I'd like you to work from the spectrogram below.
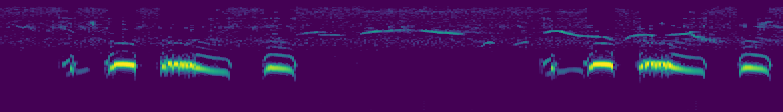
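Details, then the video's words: Female spotted dove calling to excite and lure males: two phrases of low hollow coos, a short lead-in, two strong notes and a longer falling coo, then a final coo, separated by a brief pause; faint thin whistles above. "TIẾNG CU GÁY MÁI SIÊU NHẠY DÙNG KÍCH BỔI KHÓ TÍNH | CU GÁY MÁI KÍCH TRỐNG NHANH NỔI"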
